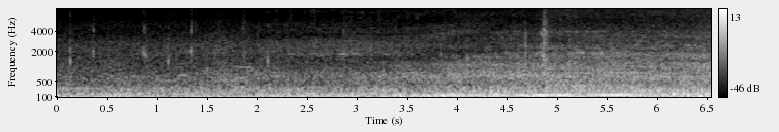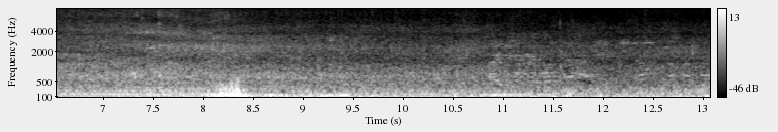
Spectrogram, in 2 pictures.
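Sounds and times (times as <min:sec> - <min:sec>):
engine rumble: 0:00.0 - 0:13.0.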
